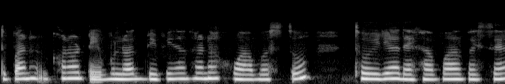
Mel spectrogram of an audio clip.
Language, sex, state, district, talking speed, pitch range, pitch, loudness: Assamese, female, Assam, Sonitpur, 140 wpm, 240-265 Hz, 250 Hz, -12 LUFS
